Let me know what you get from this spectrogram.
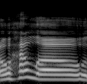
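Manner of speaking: acted gentle, courteous voice. Retelling how an older gentleman at the door greeted him, imitating a very kind tone. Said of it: "very kind".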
